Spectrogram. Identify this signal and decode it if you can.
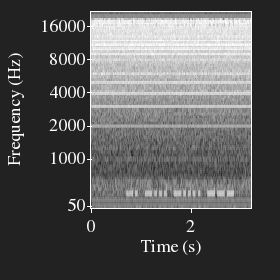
Morse code, heard as a keyed tone, about 25 wpm, 310 Hz. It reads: NB6O
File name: CW / kt5j wpx cw-op-k5pi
